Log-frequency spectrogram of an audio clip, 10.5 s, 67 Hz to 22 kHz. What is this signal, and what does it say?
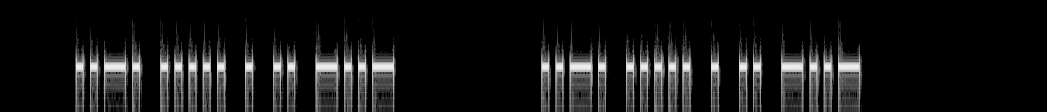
Morse code, heard as a keyed tone, about 17 wpm, 700 Hz. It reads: F5EIX F5EIX
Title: DXCC-100 Call Signs - 5 Characters - Repeated 2x - 17wpm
